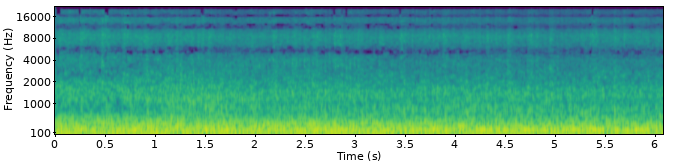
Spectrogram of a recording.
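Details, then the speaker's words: Craftsman riding mower after a new fuel shutoff solenoid, fuel filter and spark plug plus fuel treatment (owner suspected water in the fuel): smooth, steady single-cylinder drone with no stumbling or surging. Runs normally after the repair. "oh listen to that engine per that sounds really nice"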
